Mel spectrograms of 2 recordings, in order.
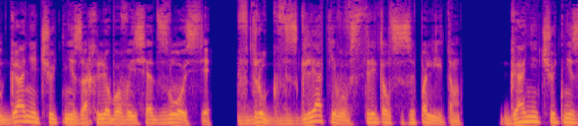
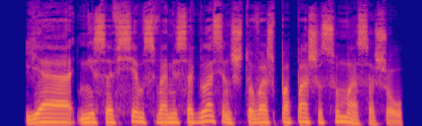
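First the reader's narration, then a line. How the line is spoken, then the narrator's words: Calm reply. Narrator (Russian): спокойно ответил он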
